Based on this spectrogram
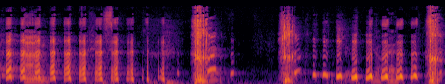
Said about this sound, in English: You okay? You're snorting now.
